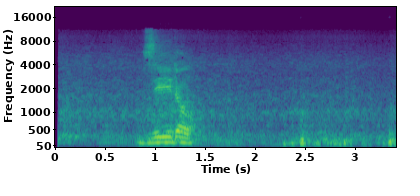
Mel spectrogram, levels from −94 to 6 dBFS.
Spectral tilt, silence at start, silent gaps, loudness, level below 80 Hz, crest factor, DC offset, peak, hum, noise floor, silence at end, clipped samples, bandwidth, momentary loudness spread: -6.5 dB/octave; 0.05 s; none; -19 LUFS; -52 dBFS; 18 dB; under 0.1%; -2 dBFS; none; -41 dBFS; 0 s; under 0.1%; 11.5 kHz; 24 LU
